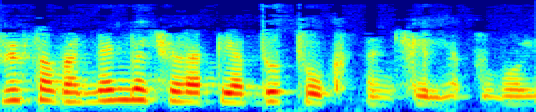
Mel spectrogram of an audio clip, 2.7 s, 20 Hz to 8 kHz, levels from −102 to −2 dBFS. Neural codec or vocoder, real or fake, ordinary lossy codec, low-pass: codec, 16 kHz in and 24 kHz out, 1.1 kbps, FireRedTTS-2 codec; fake; MP3, 32 kbps; 7.2 kHz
